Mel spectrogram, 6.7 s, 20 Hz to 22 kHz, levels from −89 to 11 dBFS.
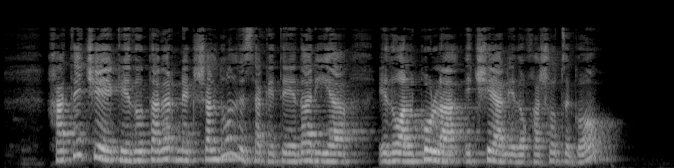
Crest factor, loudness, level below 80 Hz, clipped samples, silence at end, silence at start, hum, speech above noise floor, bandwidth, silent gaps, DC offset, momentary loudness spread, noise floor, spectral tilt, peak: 20 dB; -25 LUFS; -70 dBFS; under 0.1%; 0.6 s; 0.5 s; none; 53 dB; 11.5 kHz; none; under 0.1%; 9 LU; -78 dBFS; -4 dB/octave; -6 dBFS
